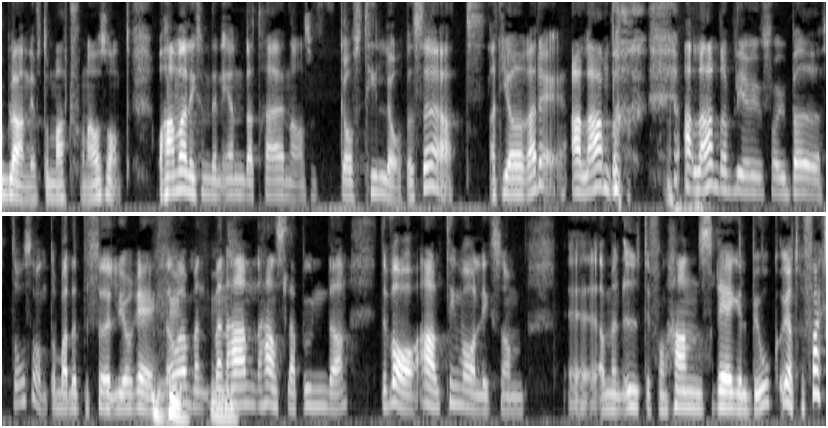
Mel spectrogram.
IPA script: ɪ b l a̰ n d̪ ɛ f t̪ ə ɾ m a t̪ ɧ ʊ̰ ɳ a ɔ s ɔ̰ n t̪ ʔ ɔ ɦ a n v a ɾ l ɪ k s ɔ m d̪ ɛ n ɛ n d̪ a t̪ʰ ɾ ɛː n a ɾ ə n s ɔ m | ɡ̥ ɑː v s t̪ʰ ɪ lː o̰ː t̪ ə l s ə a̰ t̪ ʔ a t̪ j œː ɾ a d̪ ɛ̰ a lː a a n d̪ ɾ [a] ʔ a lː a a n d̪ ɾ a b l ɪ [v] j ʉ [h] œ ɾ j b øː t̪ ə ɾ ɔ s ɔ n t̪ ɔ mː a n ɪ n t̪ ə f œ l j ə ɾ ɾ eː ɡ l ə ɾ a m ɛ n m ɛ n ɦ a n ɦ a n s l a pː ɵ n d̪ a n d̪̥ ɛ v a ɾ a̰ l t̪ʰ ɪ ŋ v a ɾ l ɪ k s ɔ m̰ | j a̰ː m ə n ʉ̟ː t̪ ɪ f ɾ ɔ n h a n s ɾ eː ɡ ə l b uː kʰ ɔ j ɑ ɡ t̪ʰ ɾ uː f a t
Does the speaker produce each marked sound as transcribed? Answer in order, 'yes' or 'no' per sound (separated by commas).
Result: yes, yes, no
